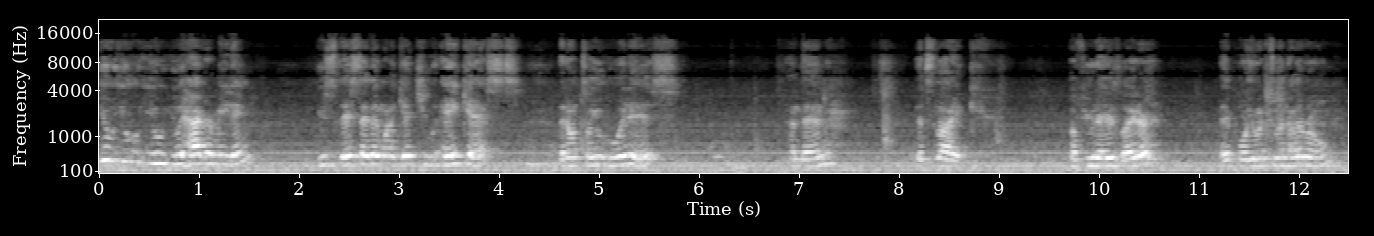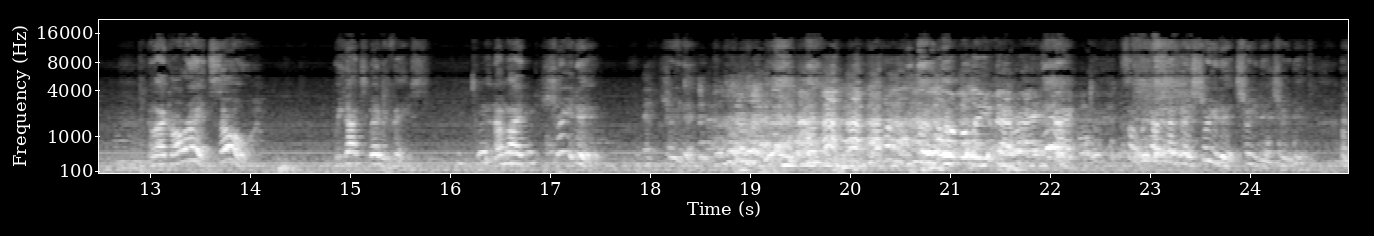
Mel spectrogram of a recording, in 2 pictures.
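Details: Glottal insufficiency (incomplete vocal fold closure) in a 22-year-old man, linked to extremely premature birth at about one pound, with lungs and vocal cords developing as he grew; the cords still don't close fully.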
